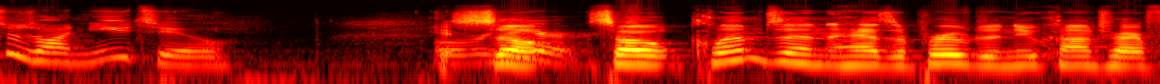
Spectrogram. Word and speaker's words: Clemson: Clemson or Clemson? It's supposed to be it's supposed to be Clemson. Yes. No Z.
